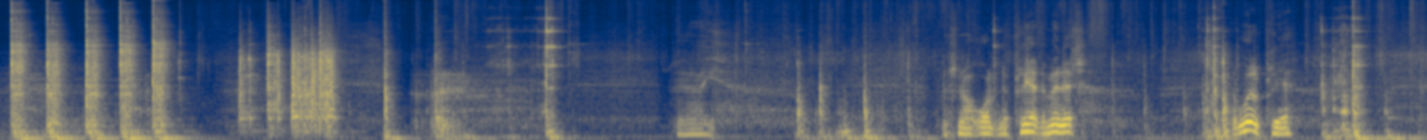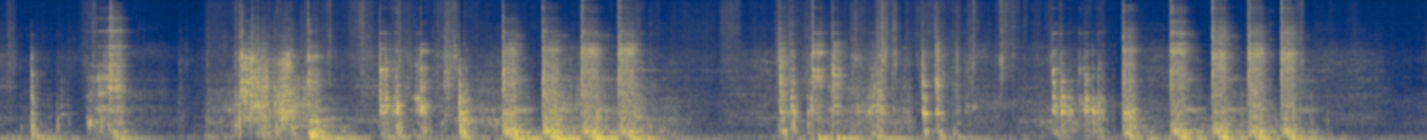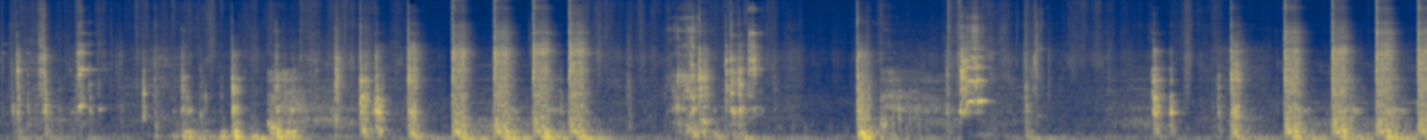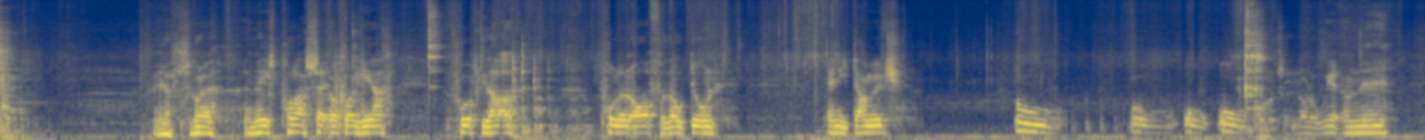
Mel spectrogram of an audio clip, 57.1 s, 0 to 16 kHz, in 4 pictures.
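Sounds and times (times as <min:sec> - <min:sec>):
hammer striking metal: 0:00.1 - 0:01.8, 0:19.3 - 0:20.9, 0:24.8 - 0:27.4, 0:32.2 - 0:34.5, 0:40.8 - 0:43.3.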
